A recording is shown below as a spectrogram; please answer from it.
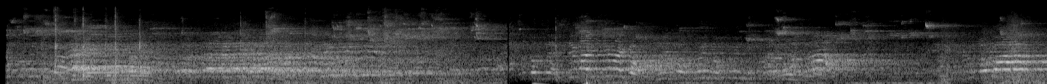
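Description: Indoor basketball game sounds: a ball bouncing on a wooden gym floor and players' voices calling out, echoing in a large sports hall, with a brief dip in level about five seconds in.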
